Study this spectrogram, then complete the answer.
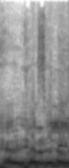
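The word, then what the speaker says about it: Hassel: হ্যাসেল বলে একজন হ্যাসেল হ্যাসেলই উচ্চারণই হবে হ্যাজেল হবে একজনের হ্যাজেল একজনের হ্যাসেল হ্যাঁ হ্যাঁ হ্যাসেলই হবে কারণ হচ্ছে ডাবল এস এল আছে সো এখানে হ্যাসেল উচ্চারণ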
